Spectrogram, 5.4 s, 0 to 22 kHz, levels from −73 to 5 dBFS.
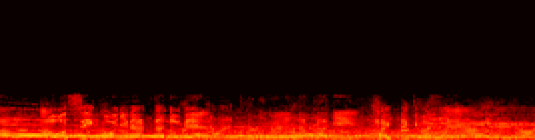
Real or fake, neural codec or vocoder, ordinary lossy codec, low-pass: real; none; MP3, 64 kbps; 7.2 kHz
